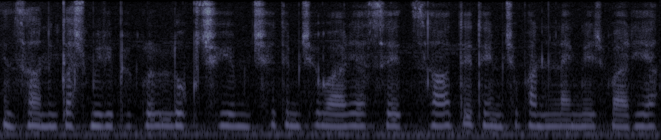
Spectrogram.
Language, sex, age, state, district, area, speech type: Kashmiri, female, 18-30, Jammu and Kashmir, Srinagar, rural, spontaneous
